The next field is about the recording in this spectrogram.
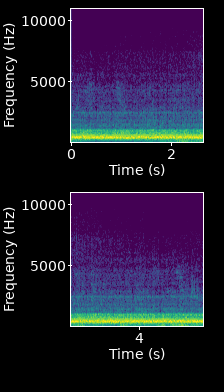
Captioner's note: wind blowing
